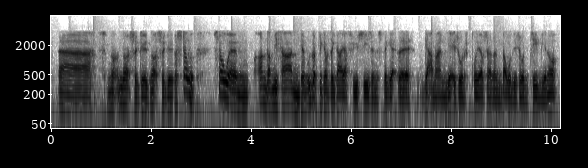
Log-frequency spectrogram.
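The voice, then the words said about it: Scottish accent. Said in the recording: “I can tell by your accent that I presume you were supporting Scotland ... as a Scots person”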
